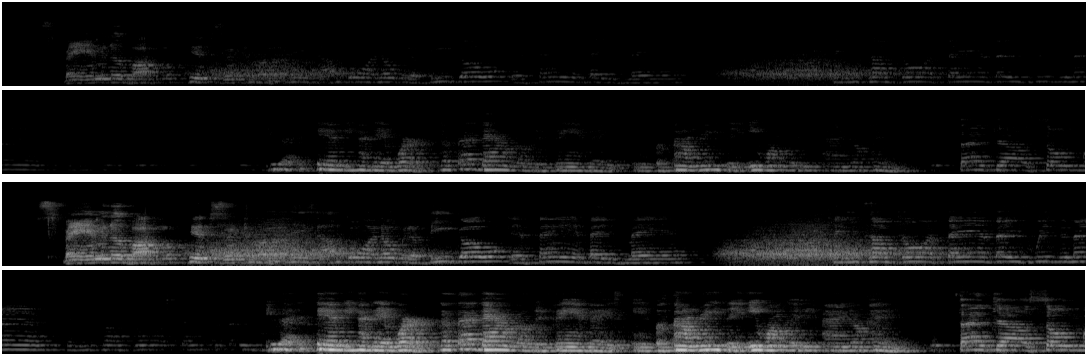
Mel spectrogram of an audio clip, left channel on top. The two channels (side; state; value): left; quieter; 15.5 dB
